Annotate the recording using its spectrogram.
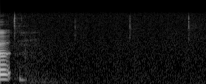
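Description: A few faint computer mouse clicks, spread over a second and a half, as keys are pressed on an on-screen calculator emulator.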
